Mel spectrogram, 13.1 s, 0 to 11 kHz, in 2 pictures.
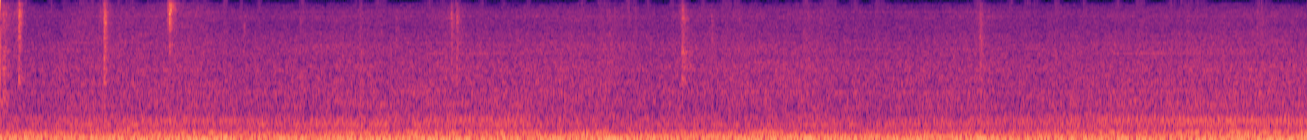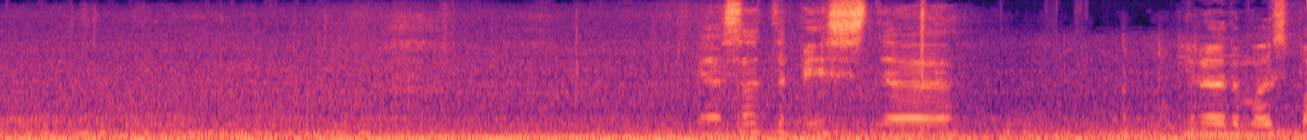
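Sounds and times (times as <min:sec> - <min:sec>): car engine rumble: 0:00.0 - 0:13.0
road noise: 0:00.0 - 0:13.0.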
